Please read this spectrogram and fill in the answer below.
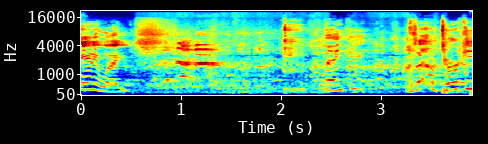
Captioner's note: audience laughing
